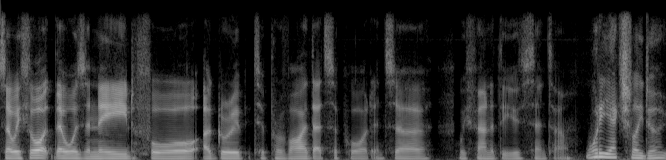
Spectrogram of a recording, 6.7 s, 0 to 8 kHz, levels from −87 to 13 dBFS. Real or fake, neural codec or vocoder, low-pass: real; none; 7.2 kHz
